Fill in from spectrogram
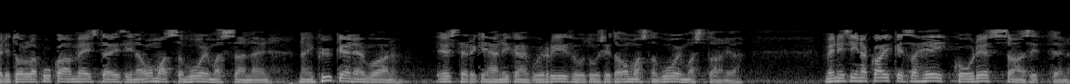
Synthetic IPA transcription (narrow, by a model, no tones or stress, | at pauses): elit̪olːɑkukɑːmmeist̪æeisiːnæomɑsːɑʋoimɑsːɑːnnæinnæiŋkykeneʋːɑːn | est̪erkihænikæːŋkuirriːsuːt̪uisiːt̪æomɑst̪ɑʋoimɑst̪ɑːnjɑ | menisiːnækɑikːesːɑheikːoudesːɑːnsit̪ːen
